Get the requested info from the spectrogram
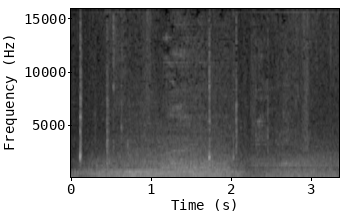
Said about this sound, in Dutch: De rijimpressie. Ja, Wouter gooide de kap open en reed de Lexus LC Cabrio.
